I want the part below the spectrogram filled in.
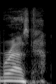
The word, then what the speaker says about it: Mraz: I think I just said his name wrong. Jason Mraz. That's what it is. Jason Mraz.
